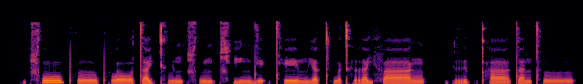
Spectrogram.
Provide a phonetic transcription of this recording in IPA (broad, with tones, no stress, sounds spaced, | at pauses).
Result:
t͡ɕʰ oː˥˩ pʰ ɤː˩˦ pʰ l ɔː˨˩ t a˥˩ j kʰ l ɯ˨˩ ŋ t͡ɕʰ u˨˩ n t͡ɕʰ i˦˥ n d e˨˩ ʔ tʰ eː˧ m i˦˥ a̯ tʰ u˨˩ a̯ kʰ r a˧ j f aː˦˥ ŋ | p r ɯ˥˩ k̚ pʰ aː˩˦ t a˧ n tʰ ɤː˨˩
